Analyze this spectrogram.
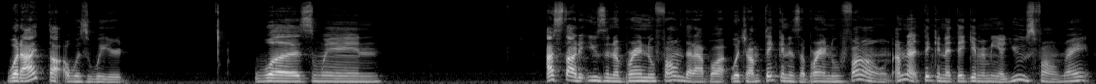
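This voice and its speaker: A tired woman telling a long story in a rambling, candid way, swearing freely and jumping up in pitch whenever she quotes someone. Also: moderate pace, pauses often, fairly bright tone. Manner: jumps high when quoting others; putting on false lashes while talking. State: tired, yawning. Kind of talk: casual storytime monologue.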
